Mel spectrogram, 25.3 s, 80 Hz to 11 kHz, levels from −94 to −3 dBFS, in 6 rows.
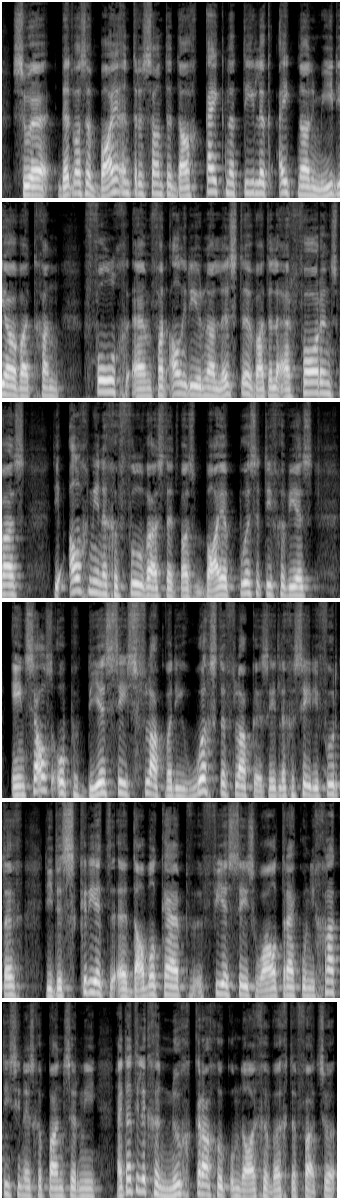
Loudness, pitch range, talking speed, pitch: -22 LUFS, 125-165 Hz, 170 wpm, 145 Hz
